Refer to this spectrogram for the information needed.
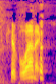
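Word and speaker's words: Kivlenieks: It's Kivlenix, and it's kind of like you put the wrong emphasis on the wrong syllable.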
